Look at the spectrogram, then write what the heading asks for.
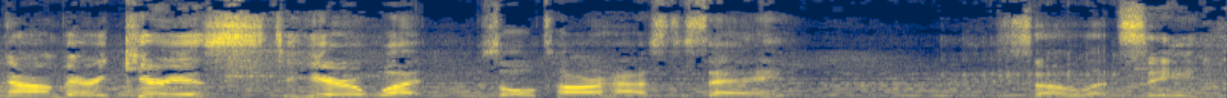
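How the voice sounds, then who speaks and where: A woman at a very slow pace with long, frequent pauses and big swings in loudness, clear music in the background. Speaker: theme park news reporter. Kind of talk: casual talk to camera, news walkthrough. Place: shop. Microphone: phone near.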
